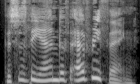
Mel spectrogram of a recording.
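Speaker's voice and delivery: high, plaintive acted wail; despairing. A narrator's reading. Rosarita thinking all is lost, despairing. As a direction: pitch it up in hopeless woe.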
